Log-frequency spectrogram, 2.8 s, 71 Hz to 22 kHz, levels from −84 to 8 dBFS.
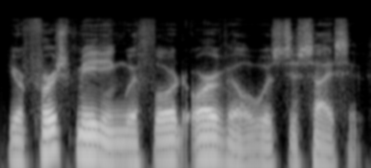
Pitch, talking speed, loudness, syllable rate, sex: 90 Hz, 170 wpm, -17 LUFS, 5.3 syllables/s, male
